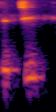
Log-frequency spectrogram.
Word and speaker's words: Wittig: Et il y a Wittig, ou je vais prononcer à la française Wittig, Monique Wittig, une des auteurs qu'on va discuter aujourd'hui.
